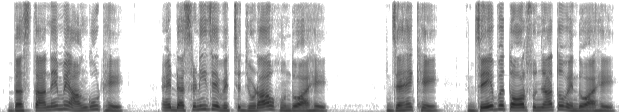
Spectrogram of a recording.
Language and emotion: Sindhi, neutral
